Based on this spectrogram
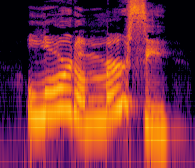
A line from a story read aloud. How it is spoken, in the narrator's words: cried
